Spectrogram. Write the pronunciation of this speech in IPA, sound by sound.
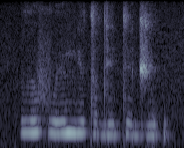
ð u f w ʉ mʲ u d ɔ d y t ʉ d͡ʒ ʉ ʔ

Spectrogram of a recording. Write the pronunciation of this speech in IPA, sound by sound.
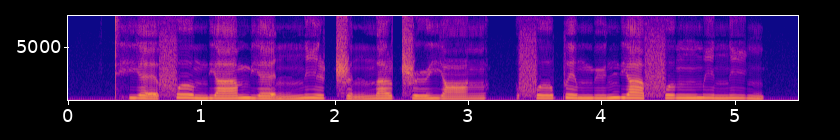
t̪ʰ j ɛ̰˨˩ f ɤ˥˩ n̪ j ä˧˥ m j ɛ̰˨˩ n n̪ i˥˩ ʈ͡ʂ ə̰˨˩ n n̪ ä˥ ʈ͡ʂ ɻ̩˥ j ɑ˥ ŋ | f ɤ˧˥ p e˧ ɪ̯ m y˧˥ n̪ j ä˥˩ f ɤ˥ ŋ m i˥˧ n̪ i˥˩ ŋ

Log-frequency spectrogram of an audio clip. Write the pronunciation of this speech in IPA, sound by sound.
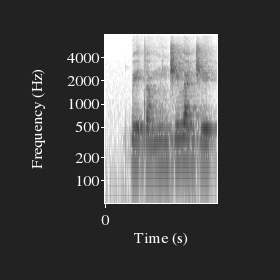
k͡p e˨ d a˨ m ĩ˧ d͡ʒ e˦ l a˦ d͡ʒ e˧

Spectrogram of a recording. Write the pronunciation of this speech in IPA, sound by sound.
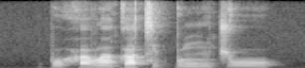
p o˨ h a˨ β ã˦ k a˦ t͡s i˨ k͡p ʊ˦ ŋ ĩ˨ t͡ʃ oː˨

